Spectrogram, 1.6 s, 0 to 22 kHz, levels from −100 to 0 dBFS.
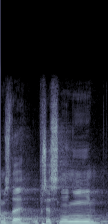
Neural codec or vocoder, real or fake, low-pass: none; real; 14.4 kHz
